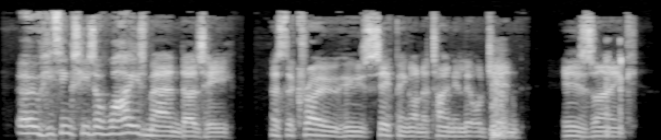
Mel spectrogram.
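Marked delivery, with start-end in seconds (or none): 0.2-2.3 very posh, refined, well-spoken upper-crust voice. A crow sipping a tiny gin speaks up: very posh, well-spoken voice. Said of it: "a very posh, well-spoken voice".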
